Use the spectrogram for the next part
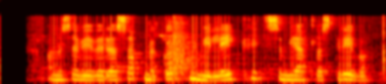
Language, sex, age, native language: Icelandic, female, 40-49, Icelandic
